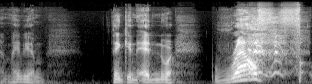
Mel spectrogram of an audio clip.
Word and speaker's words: Ralph: I'm thinking Ed Nort Ralph Rafe the guy pronounces it Rafe but it's Ralph.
